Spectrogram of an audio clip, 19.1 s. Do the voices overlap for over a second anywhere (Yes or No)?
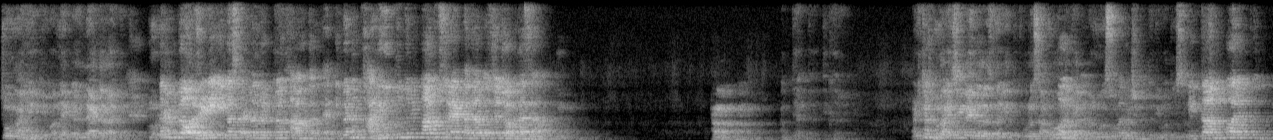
Yes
